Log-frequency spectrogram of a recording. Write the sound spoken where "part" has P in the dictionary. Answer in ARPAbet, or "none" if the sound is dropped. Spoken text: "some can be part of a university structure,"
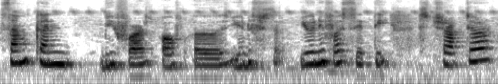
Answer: F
